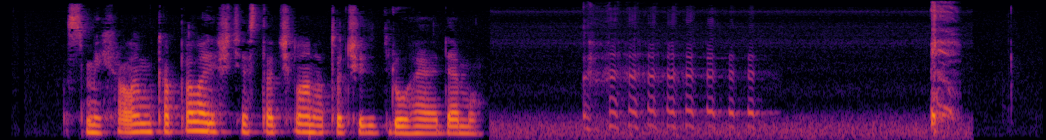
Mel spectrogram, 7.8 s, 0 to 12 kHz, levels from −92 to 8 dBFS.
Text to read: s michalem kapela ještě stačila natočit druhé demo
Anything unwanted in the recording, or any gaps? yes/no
yes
